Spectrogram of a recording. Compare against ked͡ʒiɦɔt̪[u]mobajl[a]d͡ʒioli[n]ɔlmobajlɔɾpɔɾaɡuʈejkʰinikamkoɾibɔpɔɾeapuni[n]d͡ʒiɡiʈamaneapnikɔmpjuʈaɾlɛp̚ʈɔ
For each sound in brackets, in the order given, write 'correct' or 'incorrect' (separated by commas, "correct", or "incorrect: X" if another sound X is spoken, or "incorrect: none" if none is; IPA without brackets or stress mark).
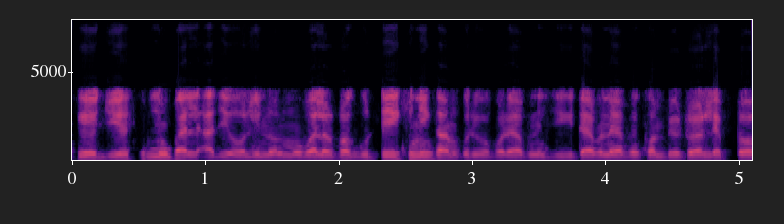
correct, correct, correct, incorrect: none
